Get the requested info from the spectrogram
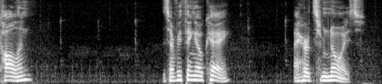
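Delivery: put-on soft older woman's voice. Game narrator voicing someone knocking at Colin's door, soft older woman's voice. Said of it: "a soft voice".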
